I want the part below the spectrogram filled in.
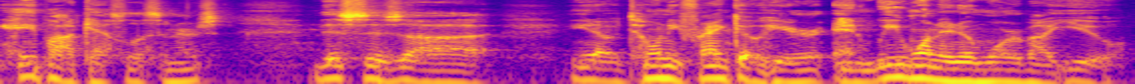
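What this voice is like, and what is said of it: NPR radio host voice. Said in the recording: “that was my best NPR voice”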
